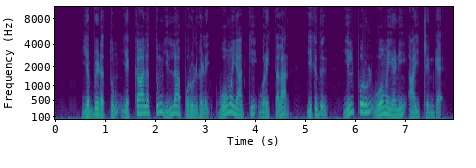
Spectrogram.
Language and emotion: Tamil, neutral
